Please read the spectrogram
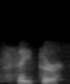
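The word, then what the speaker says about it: seiðr: I wanted to ask you about this word, S-E-I-O-R, and how do you pronounce that? – It's a funny-looking D. It's called Sather.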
